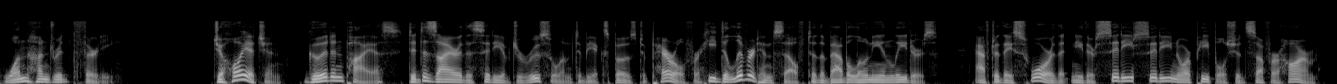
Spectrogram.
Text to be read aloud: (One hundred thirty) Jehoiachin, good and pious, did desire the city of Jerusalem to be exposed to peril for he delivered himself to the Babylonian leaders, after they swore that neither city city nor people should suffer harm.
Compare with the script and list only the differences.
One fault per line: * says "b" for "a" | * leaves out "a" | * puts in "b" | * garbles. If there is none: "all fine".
all fine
